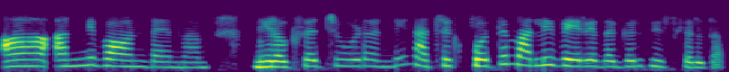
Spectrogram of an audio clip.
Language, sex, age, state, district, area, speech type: Telugu, female, 18-30, Telangana, Ranga Reddy, urban, conversation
